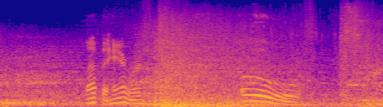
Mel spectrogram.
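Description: A giant lets out deep, bellowing roars.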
